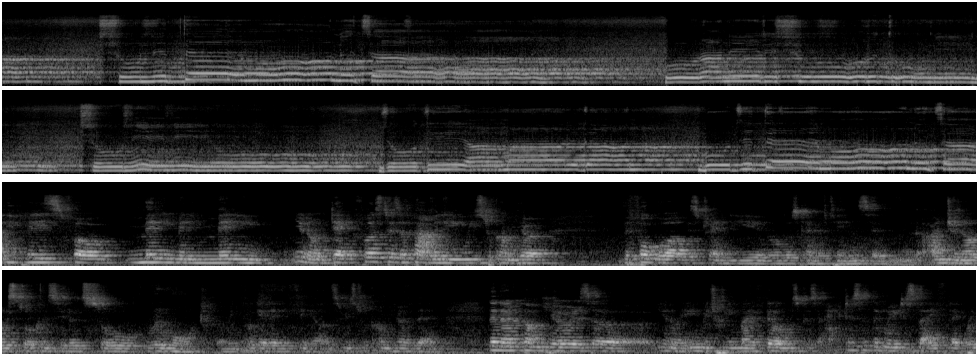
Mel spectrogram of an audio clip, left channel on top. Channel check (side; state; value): both; different; correlation 0.00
